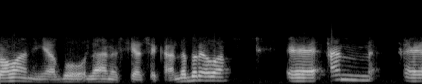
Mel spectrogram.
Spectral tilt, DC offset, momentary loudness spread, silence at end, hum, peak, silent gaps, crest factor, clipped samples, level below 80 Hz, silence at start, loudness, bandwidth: -8.5 dB/octave; under 0.1%; 14 LU; 0 s; none; -8 dBFS; none; 16 dB; under 0.1%; -80 dBFS; 0 s; -23 LUFS; 4.5 kHz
